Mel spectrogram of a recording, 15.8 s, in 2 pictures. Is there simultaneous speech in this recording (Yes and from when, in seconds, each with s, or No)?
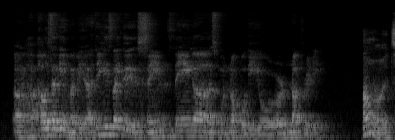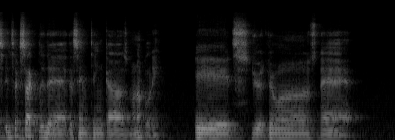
No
